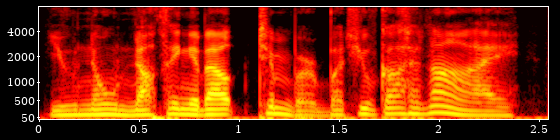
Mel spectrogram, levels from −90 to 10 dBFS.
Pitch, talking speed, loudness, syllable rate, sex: 130 Hz, 235 wpm, -17 LUFS, 6.0 syllables/s, male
